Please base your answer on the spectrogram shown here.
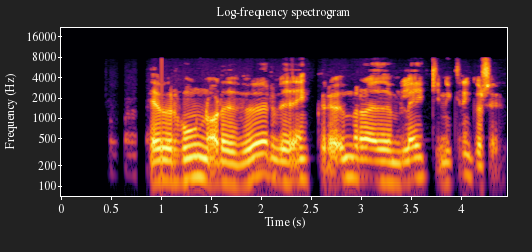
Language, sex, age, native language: Icelandic, male, 30-39, Icelandic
